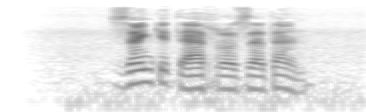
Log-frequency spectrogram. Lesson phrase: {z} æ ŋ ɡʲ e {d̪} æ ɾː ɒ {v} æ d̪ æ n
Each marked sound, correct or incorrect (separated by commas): correct, correct, incorrect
